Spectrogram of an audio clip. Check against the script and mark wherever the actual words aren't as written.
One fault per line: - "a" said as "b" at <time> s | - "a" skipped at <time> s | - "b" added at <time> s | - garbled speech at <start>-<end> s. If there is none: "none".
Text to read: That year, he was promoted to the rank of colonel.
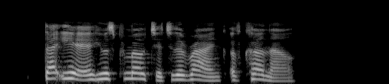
none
